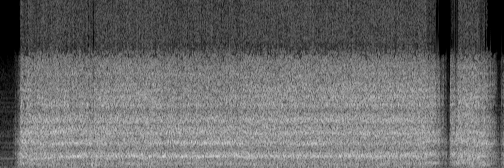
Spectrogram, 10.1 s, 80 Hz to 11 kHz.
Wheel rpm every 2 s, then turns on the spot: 150, 210, 220, 220, 120.
none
